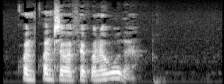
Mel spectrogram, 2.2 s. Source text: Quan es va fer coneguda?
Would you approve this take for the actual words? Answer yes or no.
no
